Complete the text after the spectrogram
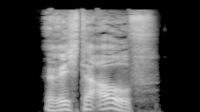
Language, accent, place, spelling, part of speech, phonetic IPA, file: German, Germany, Berlin, richte auf, verb, [ˌʁɪçtə ˈaʊ̯f], De-richte auf.ogg
- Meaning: inflection of aufrichten: 1. first-person singular present 2. first/third-person singular subjunctive I 3. singular imperative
